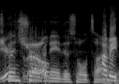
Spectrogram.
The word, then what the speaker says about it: Charbonnet: Is it Charbonnet or Net? It's Charbonnet. It's Charbonnet, 100%.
